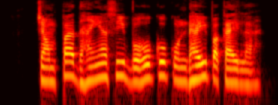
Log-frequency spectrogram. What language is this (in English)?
Odia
